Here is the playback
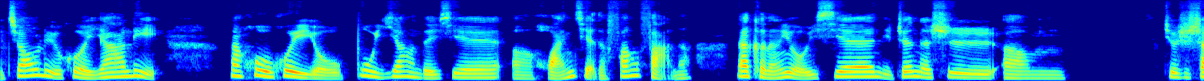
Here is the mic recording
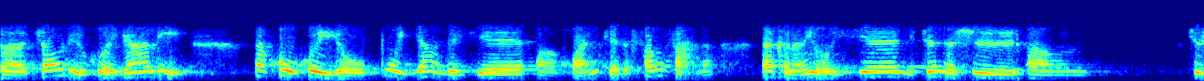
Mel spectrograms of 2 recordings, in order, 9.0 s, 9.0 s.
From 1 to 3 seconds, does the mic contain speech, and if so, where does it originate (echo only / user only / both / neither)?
echo only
